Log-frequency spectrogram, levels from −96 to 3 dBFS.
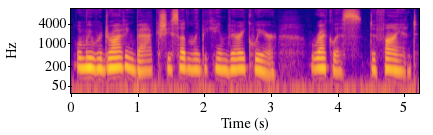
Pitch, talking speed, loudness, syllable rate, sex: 170 Hz, 125 wpm, -17 LUFS, 4.7 syllables/s, female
